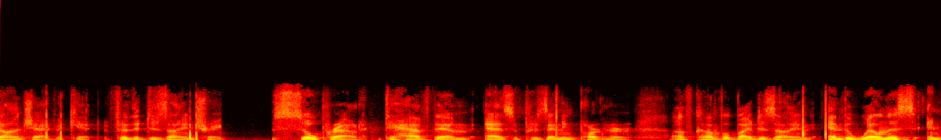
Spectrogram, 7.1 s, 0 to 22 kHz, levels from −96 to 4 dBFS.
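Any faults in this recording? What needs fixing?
Loud pops at 0.35–0.48 s (a pair, about 15 dB above the speech), 1.43–1.49 s (a pair, about 20 dB), 4.17–4.19 s (a single pop, about 20 dB) and 6.02–6.21 s (a pair, about 20 dB) sit on top of the speech, which carries on beneath them. Each is a sharp voltage step or pulse shaped by the downstream circuitry, and it is likely caused by static discharge, a loose connector or a driver glitch. Secure cabling, ground the setup and update the audio driver to stop these.

Skip ahead at 1.65–1.76 s: playback lurches forward with no gap fill, and roughly a second of speech is simply gone, the two sides of the cut joined almost directly. This happens when audio is dropped on the way, or when the jitter buffer overflows and discards a long run of queued audio, shedding about a second of accumulated delay in one step. Size the jitter buffer adequately and let it drain gradually rather than dumping audio wholesale.

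Jitter buffer speed-up across 2.30–3.20 s: the speech runs at about 106% of normal rate with unchanged pitch, sounding slightly rushed. The receiver was holding more audio than its target, so it trimmed short pitch-period slices many times in a row, removing around 70 ms in total to pull latency back down. The narrow, Opus-like coding sound with nothing above 8 kHz fits a 32 kbps call path. Smoother network delivery or a gentler buffer target would avoid this catch-up.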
